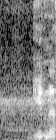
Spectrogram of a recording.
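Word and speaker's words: Guinness: Kemudian untuk nah ini Guiness Guiness Hai Guiness itu ternyata dibacanya Gina saja punya enggak usah di sebut Gina Gina saja ya Hai kemudian Hai ke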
